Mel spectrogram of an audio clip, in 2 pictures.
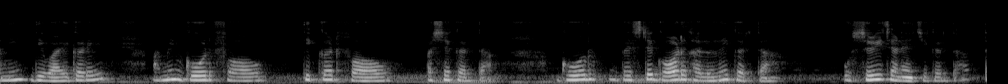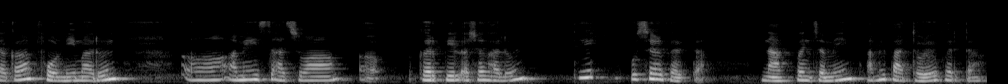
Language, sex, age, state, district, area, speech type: Goan Konkani, female, 30-45, Goa, Ponda, rural, spontaneous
